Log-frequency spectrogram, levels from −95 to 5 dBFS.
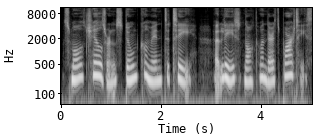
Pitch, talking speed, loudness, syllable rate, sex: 220 Hz, 155 wpm, -16 LUFS, 3.5 syllables/s, female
